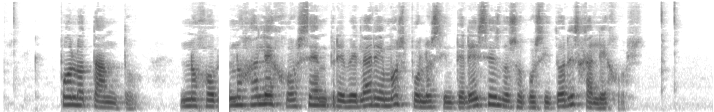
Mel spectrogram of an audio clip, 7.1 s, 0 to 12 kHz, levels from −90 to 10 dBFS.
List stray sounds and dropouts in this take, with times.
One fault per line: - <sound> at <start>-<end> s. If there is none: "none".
- dropout at 2.2-2.3 s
